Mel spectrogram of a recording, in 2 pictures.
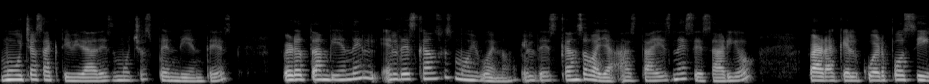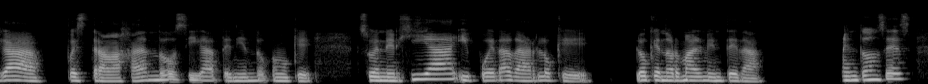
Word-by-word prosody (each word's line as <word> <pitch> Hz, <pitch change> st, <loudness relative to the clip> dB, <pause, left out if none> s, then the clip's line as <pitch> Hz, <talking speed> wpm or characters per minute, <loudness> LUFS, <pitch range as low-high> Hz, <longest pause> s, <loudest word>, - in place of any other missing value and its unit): muchas 215 Hz, +1 st, +3 dB
actividades, 170 Hz, -3 st, -1 dB
muchos 195 Hz, +5 st, -5 dB
pendientes, 165 Hz, -, -2 dB, 0.5 s
pero 220 Hz, +1 st, +4 dB
también 220 Hz, +1 st, +2 dB
el 290 Hz, +1 st, -1 dB
el 240 Hz, +1 st, 0 dB
descanso 260 Hz, +5 st, 0 dB
es 310 Hz, -, -12 dB
muy 210 Hz, -5 st, +2 dB
bueno, 155 Hz, 0 st, -3 dB
el 190 Hz, +2 st, -4 dB
descanso 205 Hz, +4 st, 0 dB
vaya 165 Hz, -5 st, +2 dB
hasta 175 Hz, +1 st, -4 dB
es 190 Hz, +3 st, -4 dB
necesario 175 Hz, -, -2 dB, 0.5 s
para 180 Hz, -1 st, +5 dB
que 180 Hz, -, 0 dB
el 175 Hz, -1 st, -1 dB
cuerpo 195 Hz, +3 st, +1 dB
siga 195 Hz, -5 st, +2 dB, 0.2 s
pues 175 Hz, -1 st, -1 dB
trabajando, 160 Hz, -, +1 dB
siga 100 Hz, -4 st, -2 dB
teniendo 165 Hz, +1 st, -1 dB
como 165 Hz, -1 st, 0 dB
que 155 Hz, -1 st, -3 dB, 0.4 s
su 185 Hz, -, 0 dB
energía 235 Hz, +9 st, +3 dB
y 190 Hz, -1 st, 0 dB
pueda 185 Hz, +2 st, -1 dB
dar 165 Hz, -2 st, 0 dB
lo 180 Hz, -1 st, -2 dB
que 150 Hz, -2 st, -4 dB, 0.4 s
lo 195 Hz, 0 st, +3 dB
que 190 Hz, 0 st, +1 dB
normalmente 180 Hz, -2 st, +2 dB
da. 145 Hz, 0 st, -3 dB, 0.8 s
Entonces 215 Hz, +6 st, +1 dB
185 Hz, 130 wpm, -25 LUFS, 165-215 Hz, 0.8 s, para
